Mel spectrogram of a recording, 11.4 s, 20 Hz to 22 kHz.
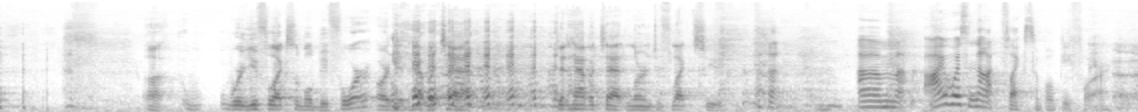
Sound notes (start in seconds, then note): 3.9 laughter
